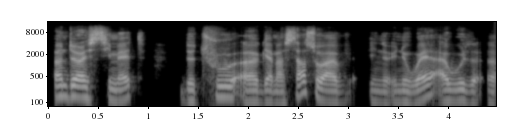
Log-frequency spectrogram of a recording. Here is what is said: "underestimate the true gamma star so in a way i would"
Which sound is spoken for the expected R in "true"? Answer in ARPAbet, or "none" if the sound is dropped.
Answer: none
